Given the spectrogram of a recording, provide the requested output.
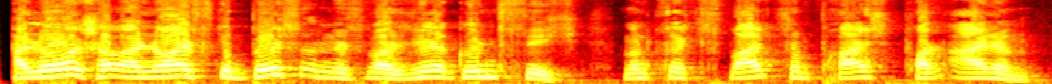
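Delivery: talking through fake vampire teeth; slurring through cheap dentures; caveman voice. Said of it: "Hallo, Caveman".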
